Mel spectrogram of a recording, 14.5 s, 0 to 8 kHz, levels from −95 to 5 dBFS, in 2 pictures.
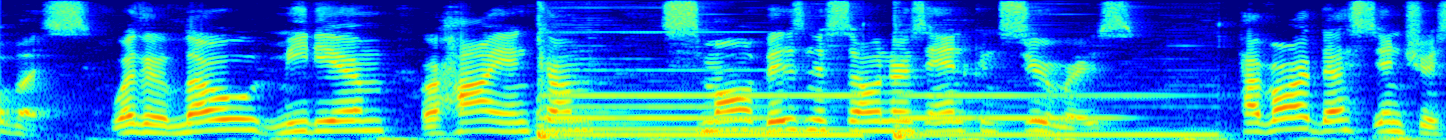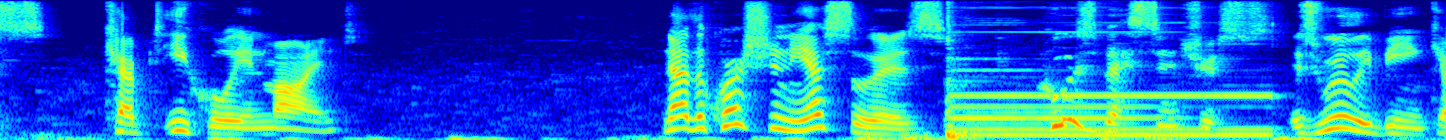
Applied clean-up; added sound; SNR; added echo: classical method log-MMSE.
